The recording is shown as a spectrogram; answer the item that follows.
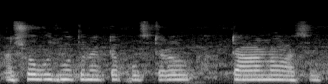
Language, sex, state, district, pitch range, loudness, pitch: Bengali, female, Odisha, Khordha, 210-225 Hz, -17 LUFS, 220 Hz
